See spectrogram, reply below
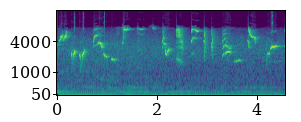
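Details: Anis kembang (orange-headed thrush) training song: varied downslurred whistles and high chirps in quick, irregular phrases, with a faint low hum behind.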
